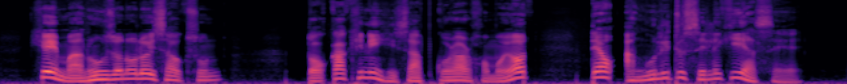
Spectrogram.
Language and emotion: Assamese, disgusted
